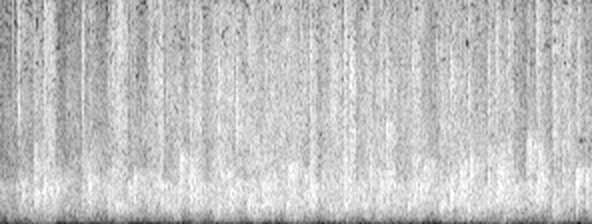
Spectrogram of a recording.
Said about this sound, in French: On l'applaudit, bien sûr.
